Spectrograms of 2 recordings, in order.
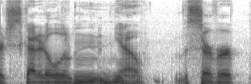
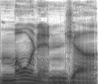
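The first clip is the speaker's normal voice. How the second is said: leaning a little into a light southern drawl. Voicing Irma's morning greeting to John in a story, doing Irma's southern drawl. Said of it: "is that a southern accent?".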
